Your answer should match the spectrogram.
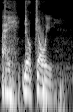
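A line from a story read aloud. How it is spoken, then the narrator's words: Relieved exclamation. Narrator (Vietnamese): Bốc Thiên Chí thở phào nhẹ nhõm thốt lên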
